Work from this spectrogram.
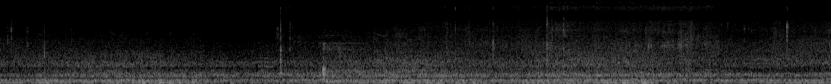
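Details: Steady low hum of many honey bees around a hive opened for honey harvest, with a couple of sharp clicks from handling frames.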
